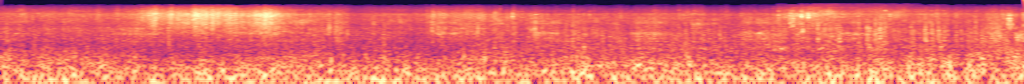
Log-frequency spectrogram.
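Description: Bicycle tyres rumble and crunch over a rough dirt trail.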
